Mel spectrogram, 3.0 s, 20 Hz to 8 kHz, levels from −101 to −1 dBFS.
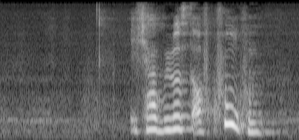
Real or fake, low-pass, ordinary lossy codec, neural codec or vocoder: fake; 7.2 kHz; none; autoencoder, 48 kHz, 32 numbers a frame, DAC-VAE, trained on Japanese speech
